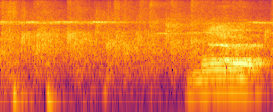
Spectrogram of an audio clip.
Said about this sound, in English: Let's give a round of applause.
